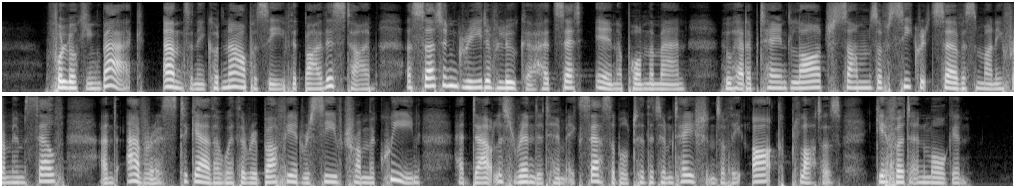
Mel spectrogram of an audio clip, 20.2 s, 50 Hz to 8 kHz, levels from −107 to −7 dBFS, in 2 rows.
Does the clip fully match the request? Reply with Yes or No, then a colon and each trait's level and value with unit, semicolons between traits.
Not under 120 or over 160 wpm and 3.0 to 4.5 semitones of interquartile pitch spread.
No: average, 180 wpm; average, 3.9 semitones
